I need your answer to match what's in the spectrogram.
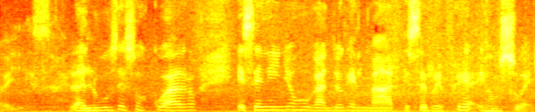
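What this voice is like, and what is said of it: Pleasant regional accent. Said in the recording (Spanish): “Qué lindo ese acento”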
